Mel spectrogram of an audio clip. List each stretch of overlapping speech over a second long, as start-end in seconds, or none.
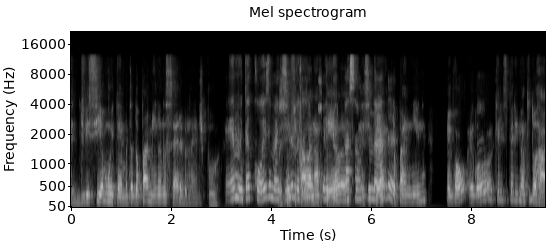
4.1-6.6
